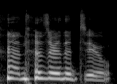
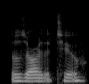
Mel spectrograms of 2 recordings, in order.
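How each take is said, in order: First: Louder, higher, slower, leaning on are; amused louder echo with are held; laughing repeat. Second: Said in the usual way. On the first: Shown as a demonstration.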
